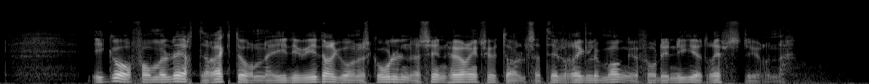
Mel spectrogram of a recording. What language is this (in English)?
Norwegian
